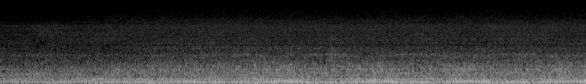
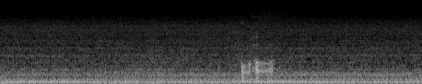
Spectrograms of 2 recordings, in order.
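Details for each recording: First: Daihatsu Copen, car lifted, front wheel spun freely: gritty, rough low rumble on one side while the other is silent; noise when driving turning slightly left and under light braking, worn wheel bearing suspected, drive shafts ruled out. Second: Daihatsu Copen on stands, open diff, wheels spun by engine while checking for bad wheel bearings: even low drone with no growl or grind from this side; no noise here, this bearing is normal, the opposite side is bad.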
